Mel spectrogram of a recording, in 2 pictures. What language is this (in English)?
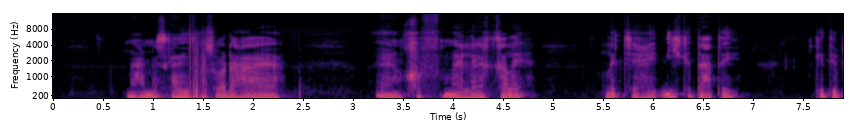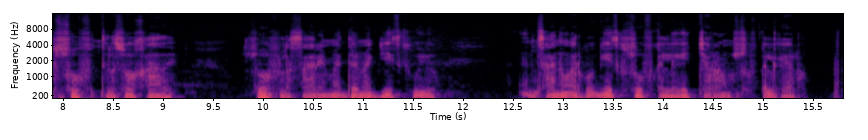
Somali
